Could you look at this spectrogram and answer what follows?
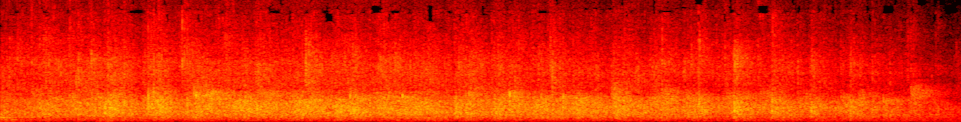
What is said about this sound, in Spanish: Gloria al Señor. Dele una ofrenda de palmas al Rey.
